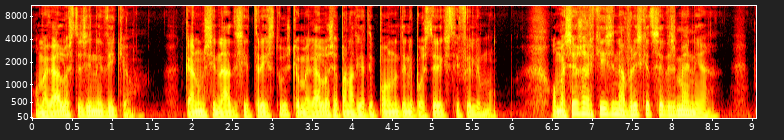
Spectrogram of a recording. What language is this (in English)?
Greek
